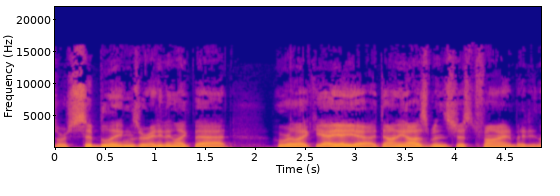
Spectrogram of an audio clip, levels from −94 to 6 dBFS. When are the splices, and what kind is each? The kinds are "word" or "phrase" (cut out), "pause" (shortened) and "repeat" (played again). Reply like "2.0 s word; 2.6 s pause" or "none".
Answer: none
